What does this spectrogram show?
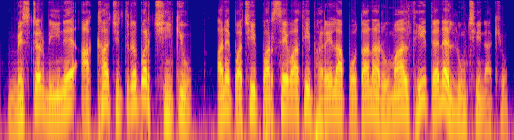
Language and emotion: Gujarati, disgusted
